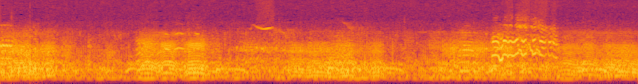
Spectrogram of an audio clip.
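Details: Lesser flamingos at Marievale calling as a flock, a dense continuous babble of overlapping nasal, murmuring notes with a few higher squeaky calls rising above the steady chatter.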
